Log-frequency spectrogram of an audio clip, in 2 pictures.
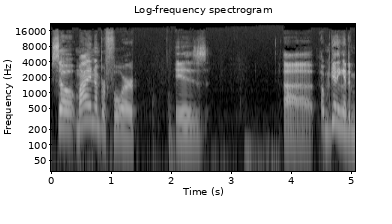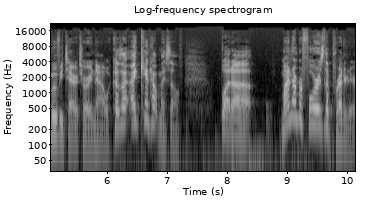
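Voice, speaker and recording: A man with an American accent speaks at a high pitch, his bright, sharp tone sweeping through very wide pitch swings, broken by long, frequent pauses in a very clean recording with a silent background. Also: moderate pace. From US, South Jersey. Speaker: podcast host. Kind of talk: casual chat.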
